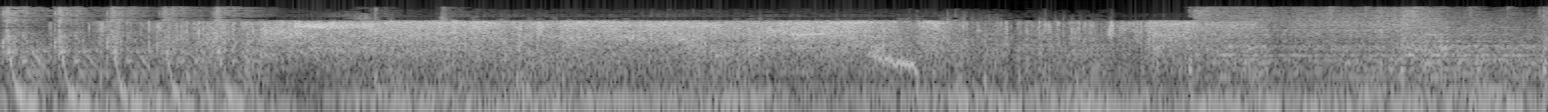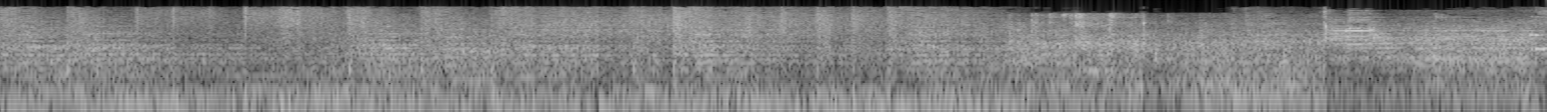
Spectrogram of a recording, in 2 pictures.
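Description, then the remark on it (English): A voice-activated laser cannon fires in a loud, sustained roaring blast, a dense crackling rumble that fills the whole stretch without letting up; no voices are heard. “I'm taking aim with my voice-activated laser cannon, Mr.”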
